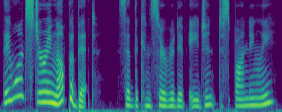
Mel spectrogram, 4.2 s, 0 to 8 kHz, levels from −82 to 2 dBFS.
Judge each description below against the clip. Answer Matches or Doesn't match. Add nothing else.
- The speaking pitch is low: Doesn't match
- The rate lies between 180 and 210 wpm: Doesn't match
